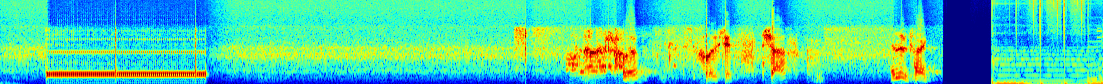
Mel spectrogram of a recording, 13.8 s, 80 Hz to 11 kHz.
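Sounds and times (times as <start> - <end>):
quiet phone line hiss: 0.0 - 10.8
telephone ringback tone on an outgoing call to the United States: 0.6 - 2.6
speech: 7.8 - 8.2, 8.8 - 10.4, 11.1 - 11.8.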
